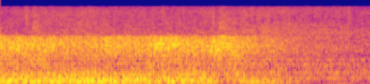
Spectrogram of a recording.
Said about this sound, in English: When you have a short circuit in the field, like actually at the location, it causes arc flash, means an explosion of electrical plasma.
